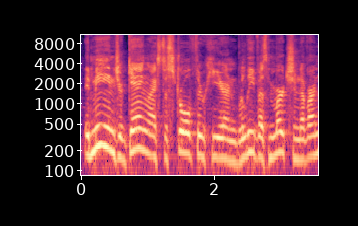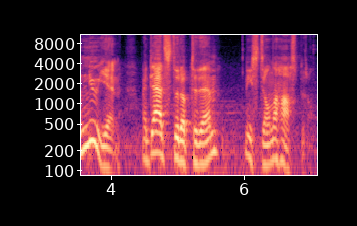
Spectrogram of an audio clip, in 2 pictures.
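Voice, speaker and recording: A man's voice: a little high, expressive, moderate pace, voice pushed up. A man voicing a surly, hostile younger meat merchant in a video game, curt and dismissive. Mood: bitter.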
